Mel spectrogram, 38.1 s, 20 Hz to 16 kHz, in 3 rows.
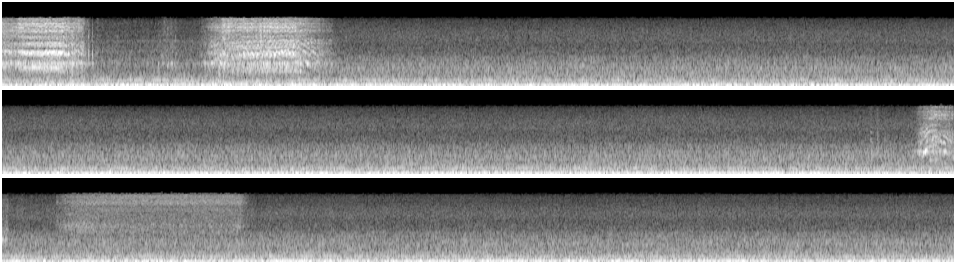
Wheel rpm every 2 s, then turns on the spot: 110, 110, 10, 0, 0, 0, 0, 0, 0, 0, 0, 0, 10, 0, 0, 0, 0, 0, 0.
0-2 24-26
